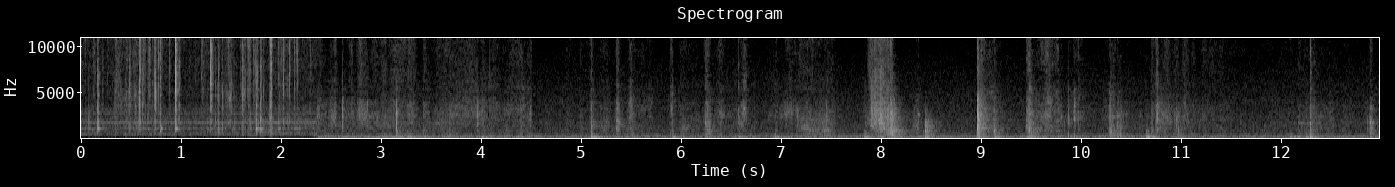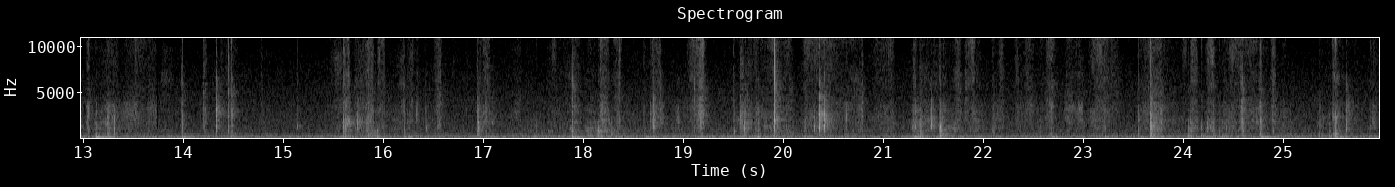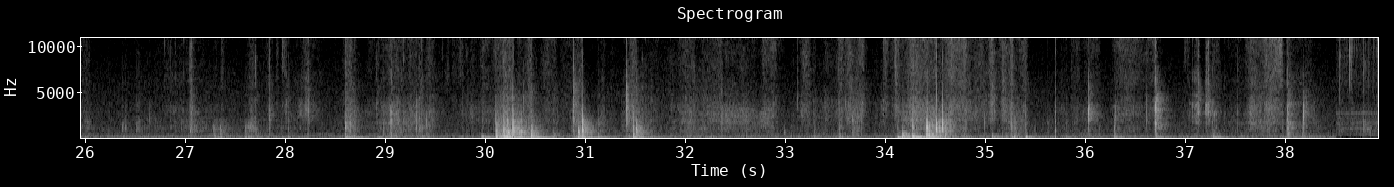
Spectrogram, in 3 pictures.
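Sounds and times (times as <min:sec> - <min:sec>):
packaging rustling and crinkling: 0:00.0 - 0:02.4, 0:38.5 - 0:38.9.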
